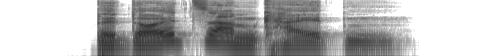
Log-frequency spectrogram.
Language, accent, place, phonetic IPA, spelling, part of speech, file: German, Germany, Berlin, [bəˈdɔɪ̯tzaːmkaɪ̯tn̩], Bedeutsamkeiten, noun, De-Bedeutsamkeiten.ogg
- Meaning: plural of Bedeutsamkeit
